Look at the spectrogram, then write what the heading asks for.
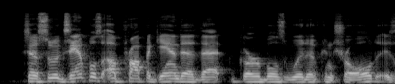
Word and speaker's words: Goebbels: This is Joseph Goebbels, or Goebbels. It's pronounced Goebbels in German. There's like a silent R in there.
